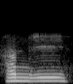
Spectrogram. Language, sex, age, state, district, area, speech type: Punjabi, male, 30-45, Punjab, Barnala, urban, conversation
